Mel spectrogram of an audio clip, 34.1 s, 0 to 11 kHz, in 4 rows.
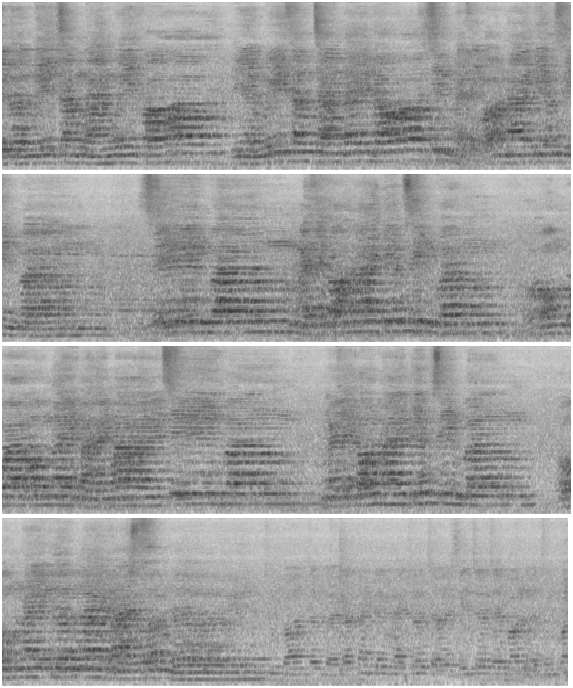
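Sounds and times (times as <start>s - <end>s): voices chanting prayer in unison: 0.0s - 34.0s.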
